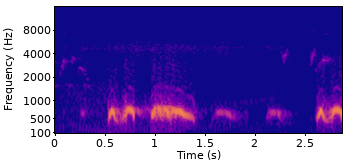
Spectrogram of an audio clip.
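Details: Turtle dove used as a trapping decoy, its luring call a pair of quick looped notes, then a drawn-out descending coo, with soft single notes after it before the phrase starts again.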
